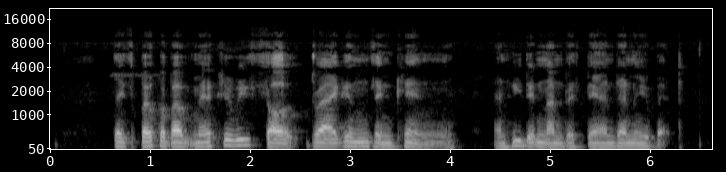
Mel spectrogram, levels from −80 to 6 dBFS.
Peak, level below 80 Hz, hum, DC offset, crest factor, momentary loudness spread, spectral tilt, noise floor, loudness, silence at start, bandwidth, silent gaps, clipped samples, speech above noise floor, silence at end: -4 dBFS; -60 dBFS; none; under 0.1%; 24 dB; 14 LU; -5.5 dB/octave; -63 dBFS; -27 LUFS; 0.65 s; 13 kHz; none; under 0.1%; 37 dB; 0.3 s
